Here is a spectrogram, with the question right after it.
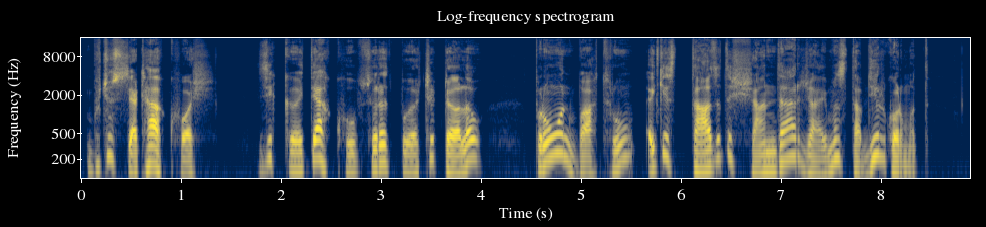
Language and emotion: Kashmiri, happy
